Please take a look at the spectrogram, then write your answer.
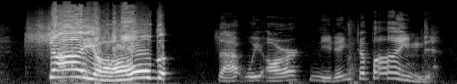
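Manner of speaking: put-on very loud, high character-voice shout, "child" stretched long. A player in character calls out to the others, yelling in character. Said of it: "are you yelling it".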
